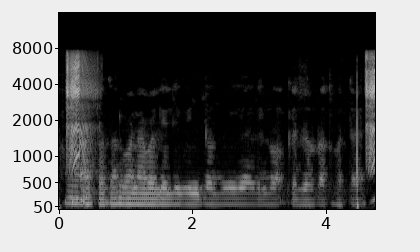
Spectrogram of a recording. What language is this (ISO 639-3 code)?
mai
